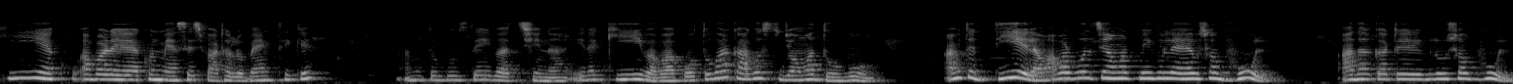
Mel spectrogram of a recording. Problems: constant background noise, background conversations at intervals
